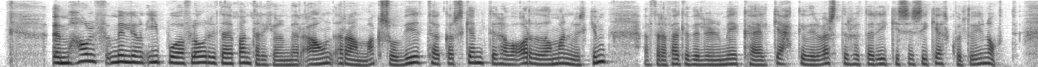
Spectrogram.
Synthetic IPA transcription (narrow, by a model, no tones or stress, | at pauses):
ʏmɦawlvmɪljownʔiːpuafloːwɾit̪aipant̪aɾɛcawnʏmɛɾʔaːwnɾawmaksɔɣvɪðt̪ʰaːkaɾ̥scɛmt̪ɪɾ̥ɦavaɔɾðɪðawmanːvɪr̥cʏmɛft̪ɪɾaðfɛt̪lʏpɪlɾɪnʏmɪːkʰaɛlcɛhkʏvɪðɾvɛst̪ʏɾ̥ɦʏt̪ːariːcɪsɪnsicɛr̥kʰvʏlt̪ʏinowht̪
